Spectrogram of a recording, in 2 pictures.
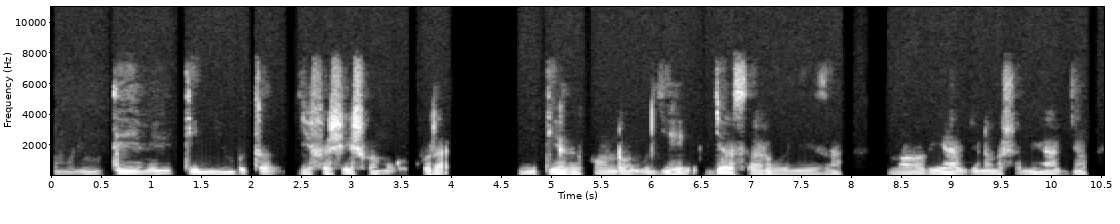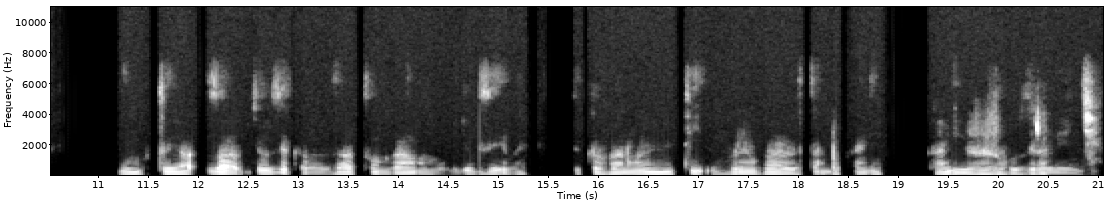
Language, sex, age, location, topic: Kinyarwanda, female, 18-24, Kigali, health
